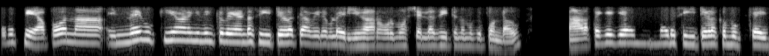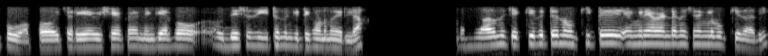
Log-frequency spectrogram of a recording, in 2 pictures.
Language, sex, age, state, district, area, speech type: Malayalam, male, 45-60, Kerala, Kozhikode, urban, conversation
